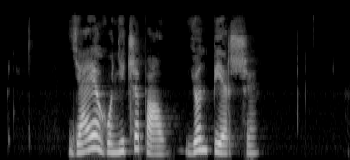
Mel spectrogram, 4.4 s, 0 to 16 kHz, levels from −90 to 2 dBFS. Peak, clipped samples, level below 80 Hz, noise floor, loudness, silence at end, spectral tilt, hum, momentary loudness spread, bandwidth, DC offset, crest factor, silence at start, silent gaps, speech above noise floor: -10 dBFS; under 0.1%; -80 dBFS; -78 dBFS; -27 LUFS; 1.15 s; -4.5 dB/octave; none; 17 LU; 11 kHz; under 0.1%; 18 dB; 0.85 s; none; 52 dB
